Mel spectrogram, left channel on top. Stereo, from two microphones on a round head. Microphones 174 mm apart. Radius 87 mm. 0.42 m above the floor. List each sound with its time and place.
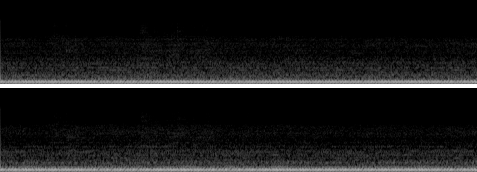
0.0 s an engine running: 30° left (ahead or behind), 0.8 m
